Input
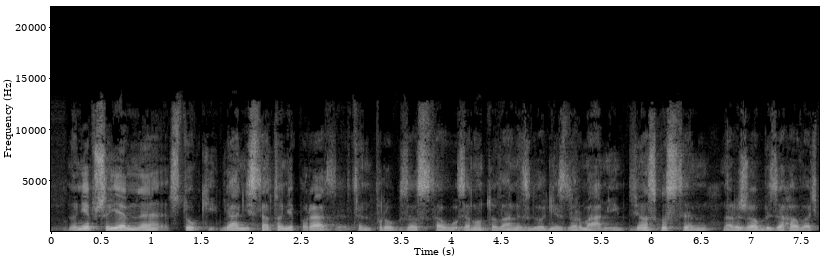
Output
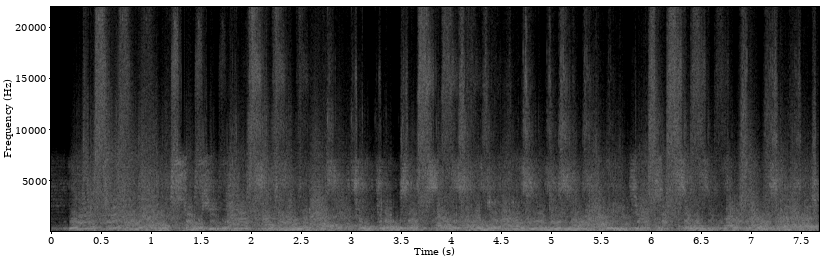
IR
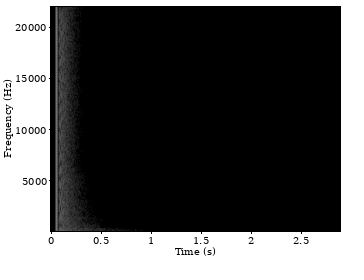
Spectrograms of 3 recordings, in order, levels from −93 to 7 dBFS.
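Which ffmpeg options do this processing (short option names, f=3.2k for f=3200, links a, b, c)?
-filter_complex "[1:a]atrim=start_sample=2205,afade=t=out:st=0.22:d=0.01,atrim=end_sample=10143,asetrate=48510,aresample=44100[a];[0:a][a]afir=irnorm=-1:irlink=0,aresample=16000,asoftclip=type=tanh:threshold=-29dB,aresample=44100,bass=f=250:g=-5,treble=f=4k:g=0,areverse,acompressor=mode=upward:threshold=-41dB:ratio=2.5,areverse,aeval=exprs='0.0141*(abs(mod(val(0)/0.0141+3,4)-2)-1)':c=same,aecho=1:1:237|474|711|948:0.473|0.156|0.0515|0.017,volume=1dB"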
